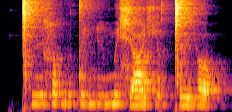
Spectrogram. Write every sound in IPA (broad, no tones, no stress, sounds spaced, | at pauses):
ǀʰ i ɬ ʌ b u t e ɲ i m e ɕ a ç ʌ ǀ e j ʌ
